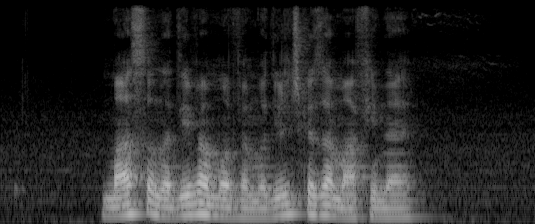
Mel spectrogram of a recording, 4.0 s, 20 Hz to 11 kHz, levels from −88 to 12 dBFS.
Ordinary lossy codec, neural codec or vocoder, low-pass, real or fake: none; none; 9.9 kHz; real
